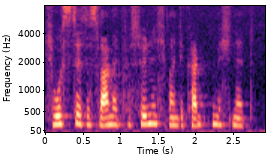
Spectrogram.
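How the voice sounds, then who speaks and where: Here is a woman with a medium pitch. Her tone is dark and mellow. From Bavaria, Germany. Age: 50s. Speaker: podcast host and mindset coach. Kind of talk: personal storytelling monologue.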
